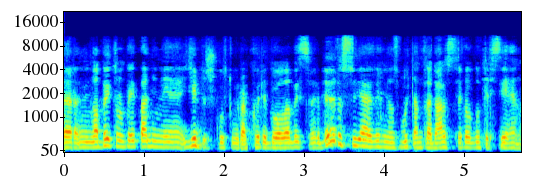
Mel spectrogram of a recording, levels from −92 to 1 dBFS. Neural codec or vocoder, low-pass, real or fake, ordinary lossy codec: codec, 32 kHz, 1.9 kbps, SNAC; 10.8 kHz; fake; AAC, 32 kbps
